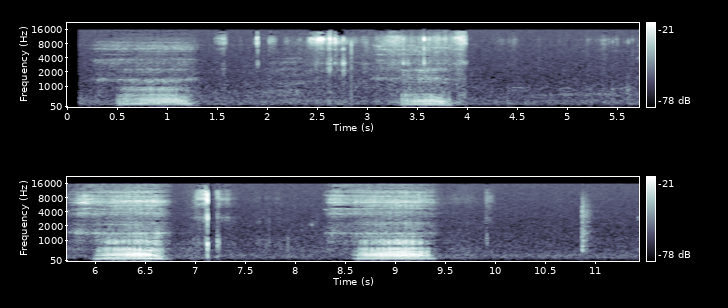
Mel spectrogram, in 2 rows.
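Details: Man snoring in a bunkhouse during a dive trip, keeping others awake: four loud, rattling snores on in-breaths, about 20 a minute, in a quiet room; snoring.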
